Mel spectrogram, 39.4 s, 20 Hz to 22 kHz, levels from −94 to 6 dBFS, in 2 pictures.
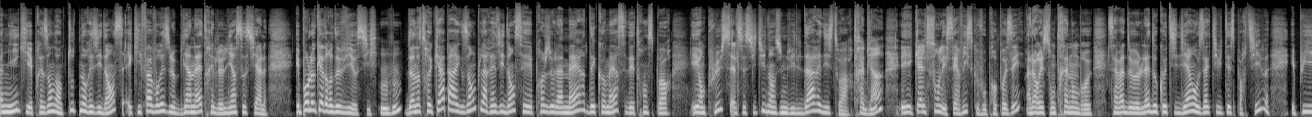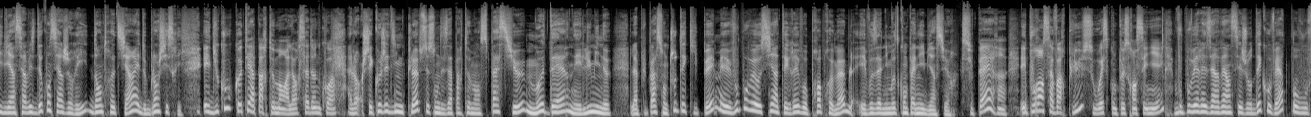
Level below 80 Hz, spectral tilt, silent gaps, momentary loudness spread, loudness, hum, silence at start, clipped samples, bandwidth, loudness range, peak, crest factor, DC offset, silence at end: -62 dBFS; -3.5 dB/octave; none; 5 LU; -16 LUFS; none; 0 s; under 0.1%; 20 kHz; 2 LU; 0 dBFS; 16 dB; under 0.1%; 0 s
